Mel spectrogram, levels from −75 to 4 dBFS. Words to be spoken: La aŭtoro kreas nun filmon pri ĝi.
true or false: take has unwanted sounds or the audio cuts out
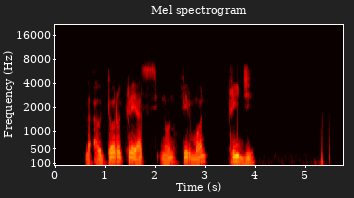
false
